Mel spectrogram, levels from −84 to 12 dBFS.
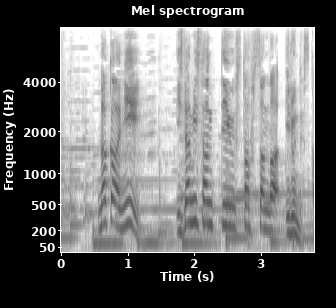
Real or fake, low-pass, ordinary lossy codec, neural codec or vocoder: real; none; none; none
